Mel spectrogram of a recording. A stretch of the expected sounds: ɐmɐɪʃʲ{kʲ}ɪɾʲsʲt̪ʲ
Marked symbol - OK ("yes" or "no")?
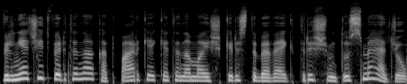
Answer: yes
